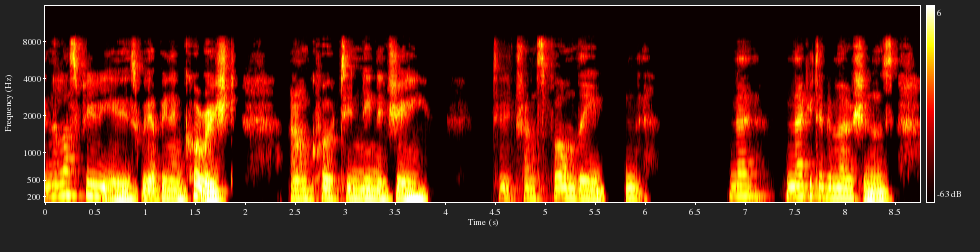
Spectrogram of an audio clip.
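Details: Stammering in an adult woman who has had speech and language therapy.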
